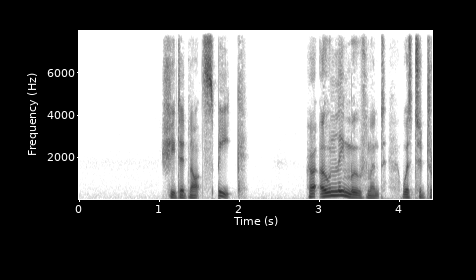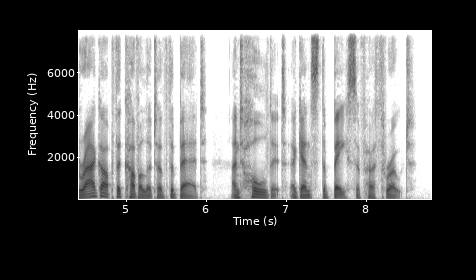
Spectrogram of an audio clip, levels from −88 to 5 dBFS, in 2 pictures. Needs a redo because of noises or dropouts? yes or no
no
